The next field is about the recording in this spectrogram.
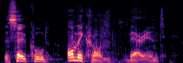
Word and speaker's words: Omicron: It's pronounced Omicron. Omicron.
